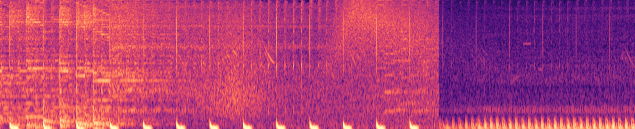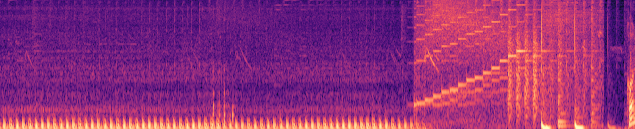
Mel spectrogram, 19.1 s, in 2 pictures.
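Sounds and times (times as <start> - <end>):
motorcycle engine cruising: 5.8 - 17.1.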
